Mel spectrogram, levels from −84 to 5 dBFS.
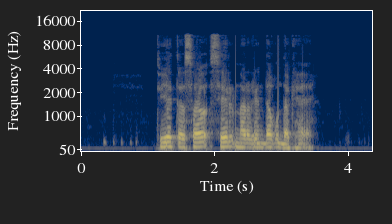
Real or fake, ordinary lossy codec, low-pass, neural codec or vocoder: real; MP3, 64 kbps; 10.8 kHz; none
